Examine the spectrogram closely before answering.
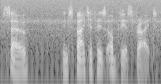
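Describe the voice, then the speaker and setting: A man reading scripted storybook horror narration in a theatrical, measured storyteller's manner. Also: medium pitch, animated, a little hiss or hum, rough recording.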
